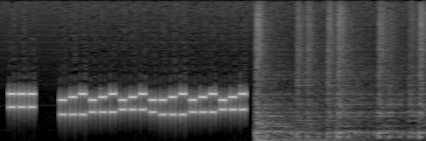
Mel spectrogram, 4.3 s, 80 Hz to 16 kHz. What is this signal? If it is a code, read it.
DTMF, heard as telephone touch tones, tones of about 80 ms. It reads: #1234567894123456789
